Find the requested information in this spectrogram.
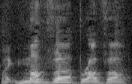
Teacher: Instead of being a dental sound, it becomes a labiodental sound, so it moves forward. That's why we call it fronting. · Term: TH fronting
